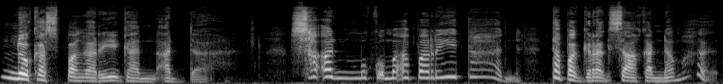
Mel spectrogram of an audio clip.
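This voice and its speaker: A woman playing a sly, manipulative middle-aged stepmother in a radio soap drama, deliberate and insinuating. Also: medium pitch, sing-song, fairly bright tone, no echo, heavily acted. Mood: feigned sweetness.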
